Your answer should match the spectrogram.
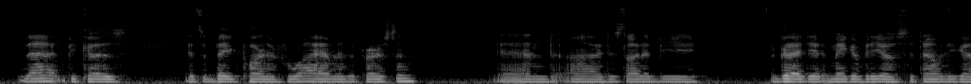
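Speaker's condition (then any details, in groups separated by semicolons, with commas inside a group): Cerebral palsy; able to speak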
